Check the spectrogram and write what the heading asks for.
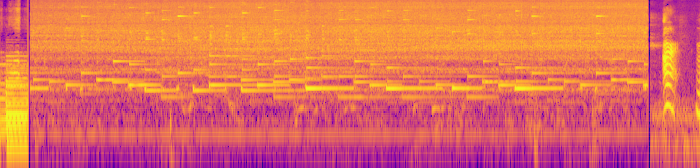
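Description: Animated village skater decoration playing a thin, tinny electronic melody of single notes stepping up and down, like a music box. Just after the start, a louder piece of music with bass cuts off. Near the end a child's voice and laughter come in.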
